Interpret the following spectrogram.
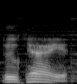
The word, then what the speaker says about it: Bucket: It was sort of a drama show and the main character's last name was Bucket and she's like, "It's pronounced bouquet."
